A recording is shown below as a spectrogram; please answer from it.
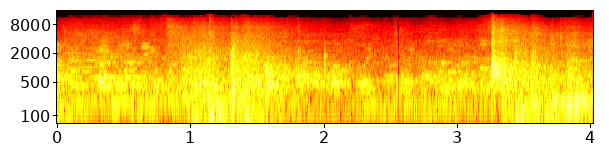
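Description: Ninepin bowling ball striking the pins with one sharp clatter about three seconds in, over voices chattering in the hall.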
